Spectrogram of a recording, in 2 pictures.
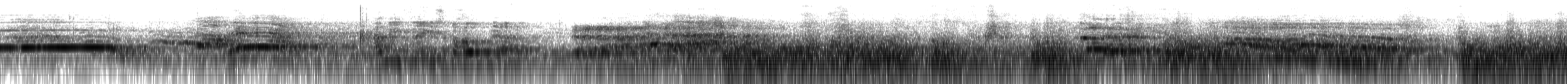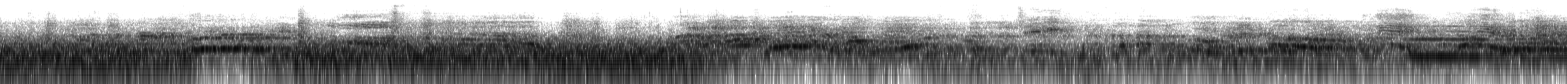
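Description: Several men and women in the crowd shout and chant close by.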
